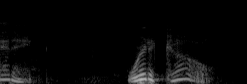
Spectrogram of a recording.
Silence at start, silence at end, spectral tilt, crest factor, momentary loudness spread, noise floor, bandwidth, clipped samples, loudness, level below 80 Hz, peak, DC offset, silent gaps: 0 s; 0.35 s; -8.5 dB/octave; 22 dB; 22 LU; -68 dBFS; 7.8 kHz; under 0.1%; -33 LUFS; -54 dBFS; -14 dBFS; under 0.1%; none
